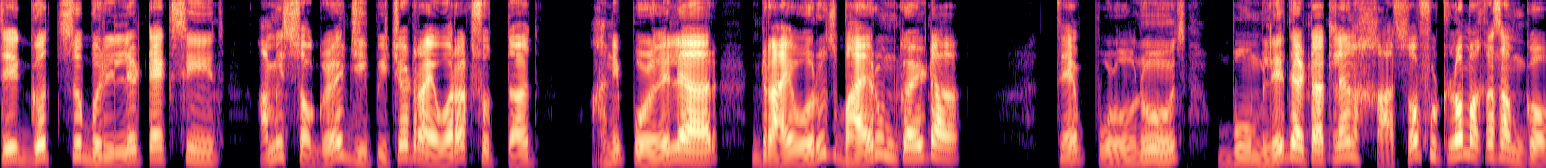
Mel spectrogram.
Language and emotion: Goan Konkani, happy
